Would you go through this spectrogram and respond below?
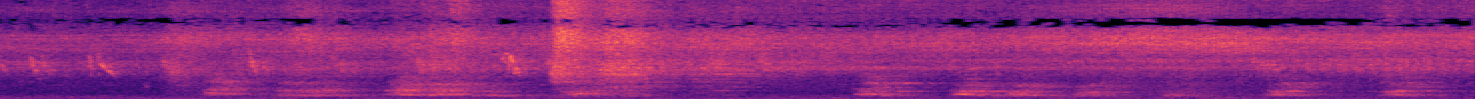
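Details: Shiba Inu barking at a dog training and boarding facility in Taiwan; a series of short barks roughly every second, some doubled, over a steady background hum.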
